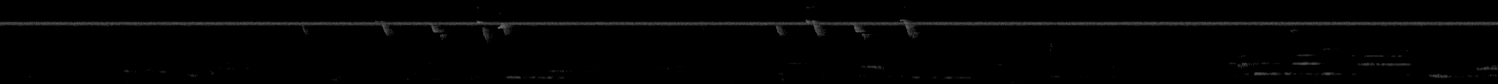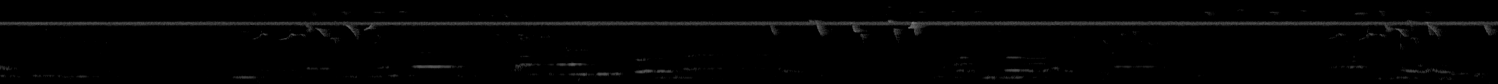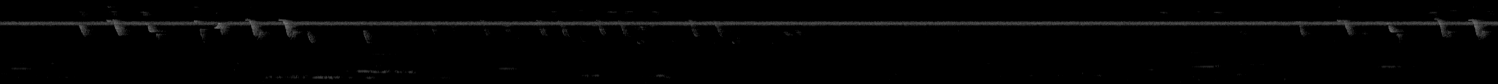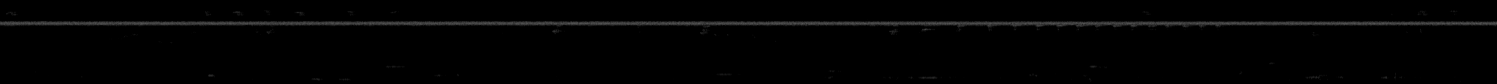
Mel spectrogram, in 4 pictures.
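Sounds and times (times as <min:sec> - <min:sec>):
high-pitched insect drone: 0:03.0 - 0:05.8, 0:07.7 - 0:10.6, 0:12.2 - 0:16.2, 0:17.3 - 0:38.2, 0:38.8 - 0:59.9.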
